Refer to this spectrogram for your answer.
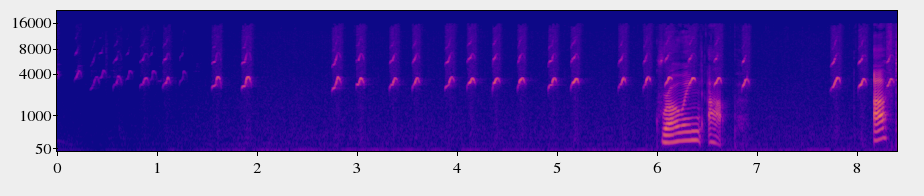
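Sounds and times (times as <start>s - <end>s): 
young thrush chicks chirping loudly in nest: 0.0s - 8.3s
speech: 6.0s - 6.8s, 8.2s - 8.3s.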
